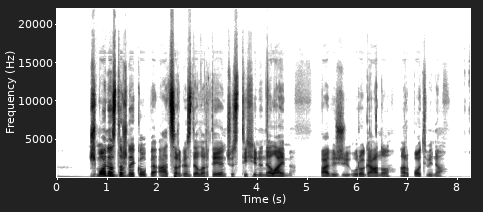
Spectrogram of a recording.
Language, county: Lithuanian, Panevėžys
